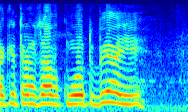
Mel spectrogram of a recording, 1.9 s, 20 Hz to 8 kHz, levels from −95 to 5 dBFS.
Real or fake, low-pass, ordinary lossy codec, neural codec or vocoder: fake; 7.2 kHz; none; vocoder, 44.1 kHz, 128 mel bands every 256 samples, BigVGAN v2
